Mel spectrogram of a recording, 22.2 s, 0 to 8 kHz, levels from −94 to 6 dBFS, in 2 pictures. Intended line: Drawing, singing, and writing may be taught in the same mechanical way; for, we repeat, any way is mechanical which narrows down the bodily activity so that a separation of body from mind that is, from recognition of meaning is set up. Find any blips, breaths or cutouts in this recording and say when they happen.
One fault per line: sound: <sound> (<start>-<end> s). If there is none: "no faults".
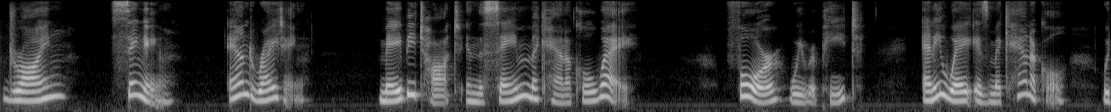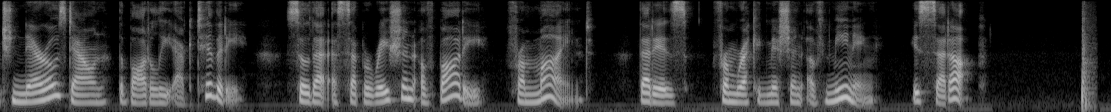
sound: thud (21.9-22.1 s)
